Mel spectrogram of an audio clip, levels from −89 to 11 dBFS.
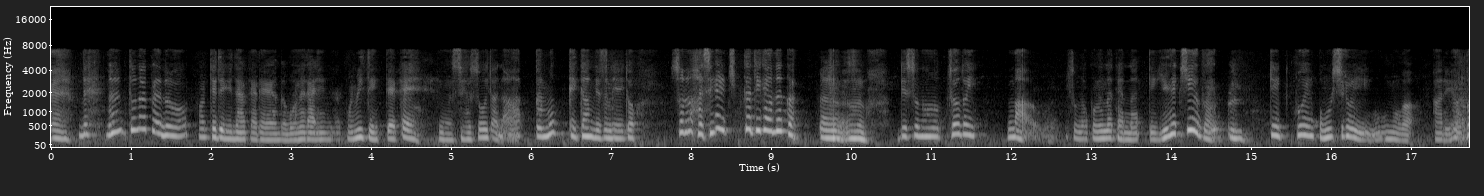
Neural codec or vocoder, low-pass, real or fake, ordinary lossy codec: codec, 24 kHz, 0.9 kbps, WavTokenizer, medium music audio release; 7.2 kHz; fake; none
